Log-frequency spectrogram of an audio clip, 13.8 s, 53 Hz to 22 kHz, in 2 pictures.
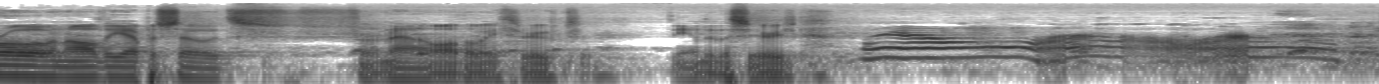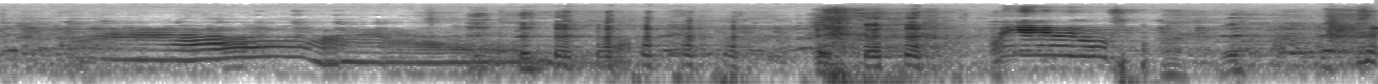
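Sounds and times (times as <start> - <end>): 
speech: 0.0 - 4.3, 8.4 - 13.7
laughter: 1.8 - 4.2, 6.1 - 13.7
person imitating a dying cat yowl: 4.3 - 10.1.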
